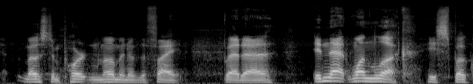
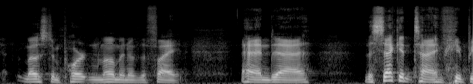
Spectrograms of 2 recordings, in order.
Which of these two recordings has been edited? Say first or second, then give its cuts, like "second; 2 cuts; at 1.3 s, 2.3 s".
first; 1 cut; at 2.2 s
